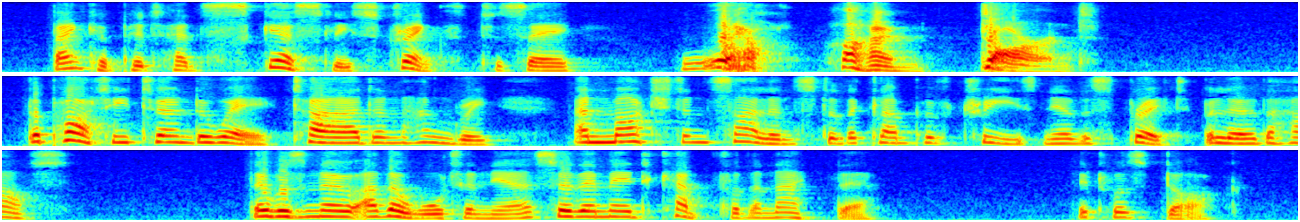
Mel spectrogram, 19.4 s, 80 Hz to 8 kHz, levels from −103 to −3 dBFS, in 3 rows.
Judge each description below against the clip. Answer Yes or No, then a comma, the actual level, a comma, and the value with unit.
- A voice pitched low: No, high, 220 Hz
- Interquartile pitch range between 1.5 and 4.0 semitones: No, average, 5.0 semitones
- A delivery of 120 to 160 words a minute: Yes, average, 150 wpm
